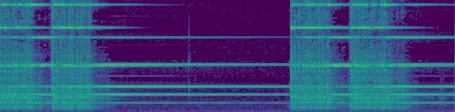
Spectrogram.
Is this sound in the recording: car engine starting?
no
